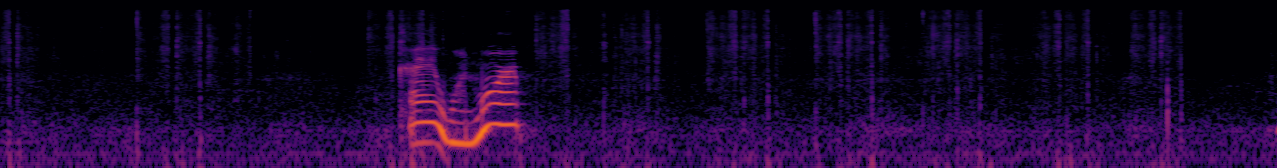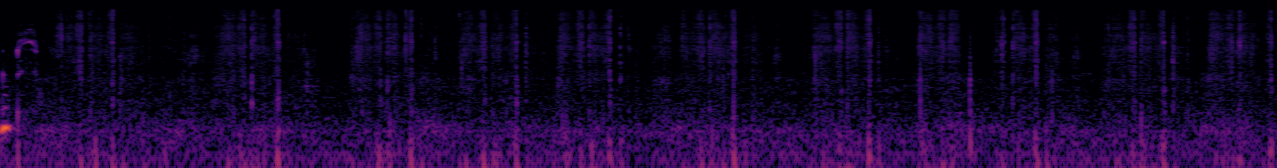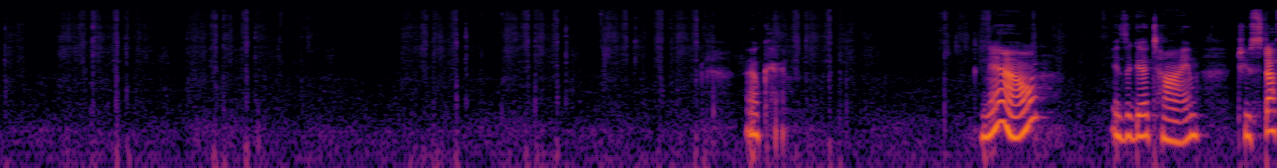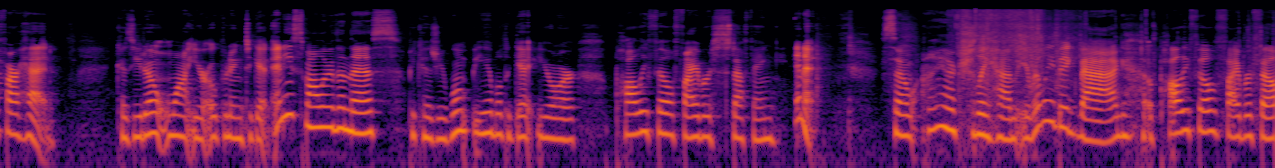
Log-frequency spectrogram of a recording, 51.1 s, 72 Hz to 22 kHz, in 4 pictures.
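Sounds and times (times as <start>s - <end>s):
yarn and crochet hook rustling: 0.0s - 39.1s, 44.7s - 51.0s.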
